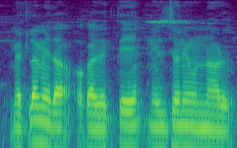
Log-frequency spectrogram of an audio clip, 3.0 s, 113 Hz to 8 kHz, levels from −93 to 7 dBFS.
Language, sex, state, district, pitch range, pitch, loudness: Telugu, male, Telangana, Mahabubabad, 100-110 Hz, 105 Hz, -16 LUFS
